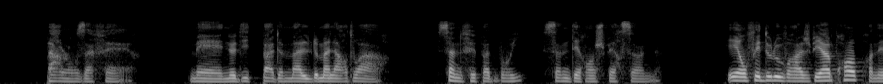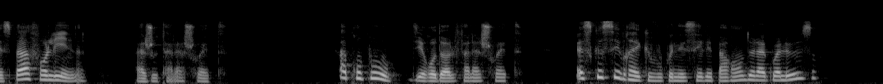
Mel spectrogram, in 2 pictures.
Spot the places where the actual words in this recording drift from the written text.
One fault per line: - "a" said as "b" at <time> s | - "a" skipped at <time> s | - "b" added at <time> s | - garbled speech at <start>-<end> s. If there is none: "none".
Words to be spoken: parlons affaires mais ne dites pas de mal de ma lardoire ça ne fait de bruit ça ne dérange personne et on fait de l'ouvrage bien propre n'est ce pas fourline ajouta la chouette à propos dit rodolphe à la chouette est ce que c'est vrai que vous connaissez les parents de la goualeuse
- "pas" added at 4.8 s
